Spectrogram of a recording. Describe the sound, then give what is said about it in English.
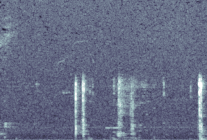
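Sparse typing on a computer keyboard: a few light key clicks in small clusters separated by pauses, faint against a quiet background. “I can't just type Margaret into IMDb.”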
